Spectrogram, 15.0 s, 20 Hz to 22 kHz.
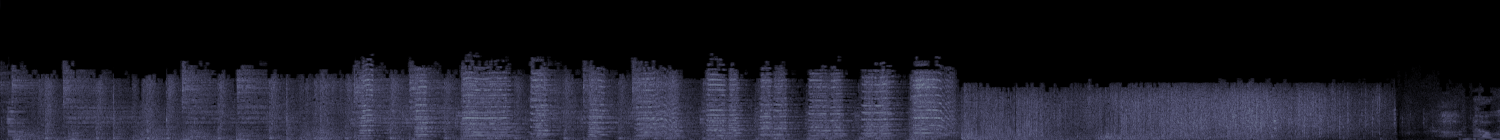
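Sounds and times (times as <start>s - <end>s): brassy orchestral chords: 0.1s - 9.6s
explosion blast: 8.6s - 13.7s
fire and falling debris: 8.6s - 14.2s.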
